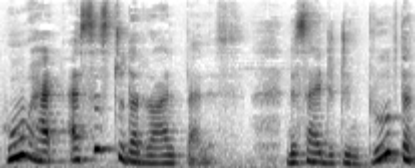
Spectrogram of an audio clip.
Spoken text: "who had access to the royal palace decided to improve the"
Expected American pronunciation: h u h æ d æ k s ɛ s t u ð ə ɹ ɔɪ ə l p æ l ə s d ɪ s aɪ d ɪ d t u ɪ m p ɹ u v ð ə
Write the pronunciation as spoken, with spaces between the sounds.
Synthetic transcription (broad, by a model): h u h æ d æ s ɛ s t u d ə ɹ ɔɪ ə l p æ l ə s d ɪ s aɪ d ɪ d t u ɪ m p ɹ u v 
